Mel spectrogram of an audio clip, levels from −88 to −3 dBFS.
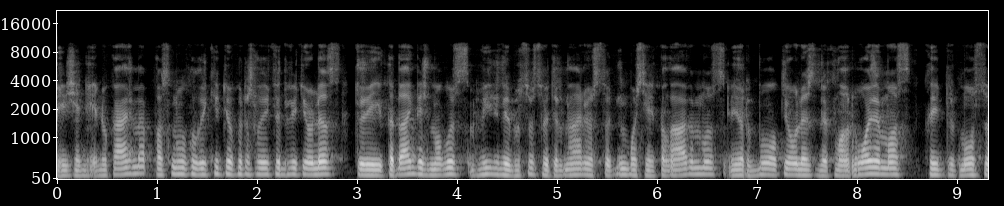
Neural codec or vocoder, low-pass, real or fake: autoencoder, 22.05 kHz, a latent of 192 numbers a frame, VITS, trained on one speaker; 9.9 kHz; fake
